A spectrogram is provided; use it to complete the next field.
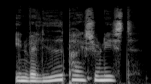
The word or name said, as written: invalidepensionist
